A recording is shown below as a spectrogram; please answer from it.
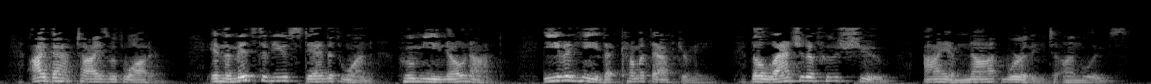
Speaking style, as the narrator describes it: he cried

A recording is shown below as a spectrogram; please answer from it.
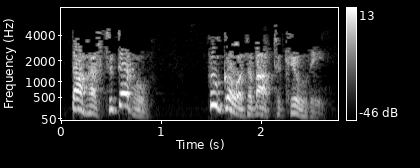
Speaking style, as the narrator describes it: they exclaimed

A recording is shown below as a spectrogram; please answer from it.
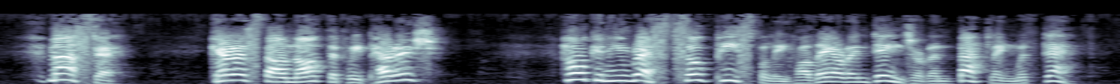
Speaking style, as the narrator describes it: In amazement and despair, exclaim

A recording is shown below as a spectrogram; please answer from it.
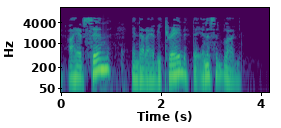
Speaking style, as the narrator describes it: Judas Iscariot, after betraying his Lord, exclaimed

